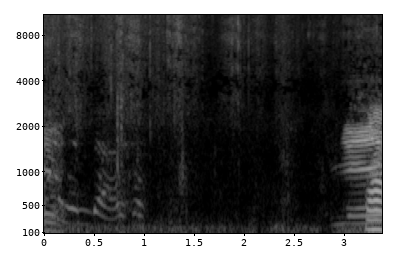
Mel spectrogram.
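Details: Cow mooing: a short wavering call at the start, a quiet pause with low background noise, then a loud, deep, sustained moo at the end.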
